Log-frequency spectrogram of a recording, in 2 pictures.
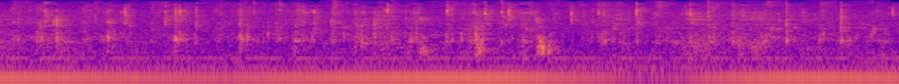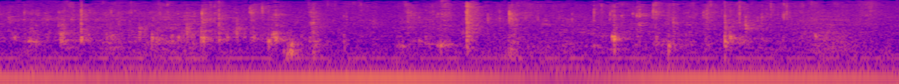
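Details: Pit bull on a raw diet eating a raw leg of lamb: dense, irregular wet crunches and smacking clicks, several each second, over a steady low hum.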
